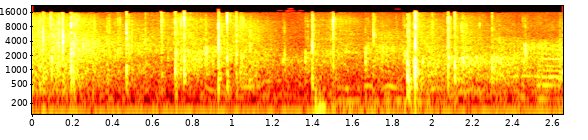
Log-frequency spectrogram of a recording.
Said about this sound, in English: On the count of three, I want you guys to clap once, a single time, and it has to be perfectly in unison. Okay? You ready for it? Ready? One, two, three.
